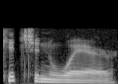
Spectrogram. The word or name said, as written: kitchenware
